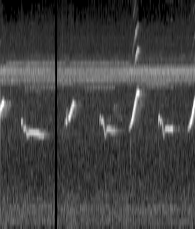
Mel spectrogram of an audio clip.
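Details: Orange-backed troupial, known in Brazil as joão-pinto or sofrê, singing clear whistled notes. A low flat whistle alternates with a sharp rising upslur, with a steady high insect-like hum behind.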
